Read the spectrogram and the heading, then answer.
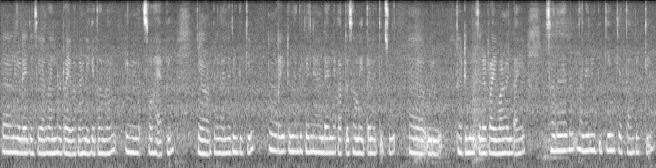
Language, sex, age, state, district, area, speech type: Malayalam, female, 18-30, Kerala, Thrissur, rural, spontaneous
